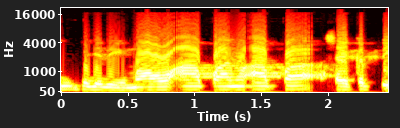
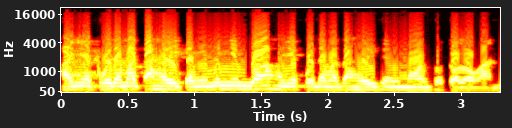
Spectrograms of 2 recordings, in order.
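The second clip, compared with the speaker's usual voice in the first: quick, lower-pitched run-through; rattled off; 4 semitones lower, much faster than usual. Shown as a demonstration. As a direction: reel it off fast and low. Rattles off the mistaken meaning.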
